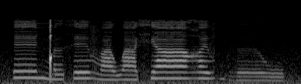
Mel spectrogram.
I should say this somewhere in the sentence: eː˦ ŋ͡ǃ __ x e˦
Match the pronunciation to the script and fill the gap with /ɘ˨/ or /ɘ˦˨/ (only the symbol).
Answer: ɘ˨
